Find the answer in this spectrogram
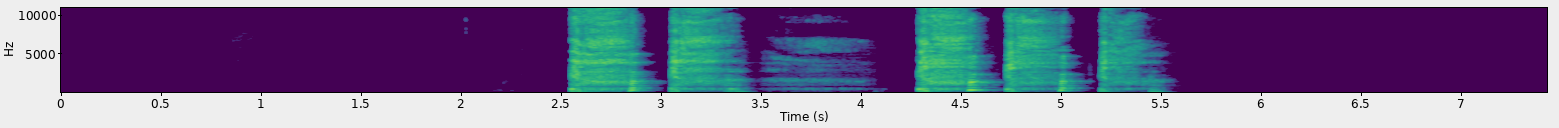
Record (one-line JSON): {"cough_length": "7.4 s", "cough_amplitude": 30540, "cough_signal_mean_std_ratio": 0.33, "survey_phase": "alpha (2021-03-01 to 2021-08-12)", "age": "45-64", "gender": "Female", "wearing_mask": "No", "symptom_fatigue": true, "symptom_headache": true, "symptom_onset": "6 days", "smoker_status": "Ex-smoker", "respiratory_condition_asthma": false, "respiratory_condition_other": false, "recruitment_source": "Test and Trace", "submission_delay": "1 day", "covid_test_result": "Positive", "covid_test_method": "RT-qPCR"}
